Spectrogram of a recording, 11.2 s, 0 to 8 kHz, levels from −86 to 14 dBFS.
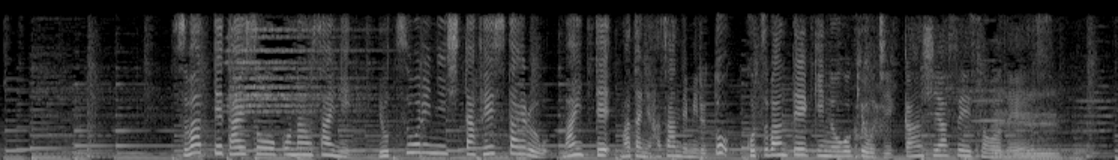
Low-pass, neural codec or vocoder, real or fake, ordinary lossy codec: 7.2 kHz; none; real; MP3, 64 kbps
